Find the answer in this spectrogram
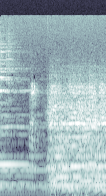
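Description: Rock band recording with electric guitar: a held chord dies away over the first second, then after a brief dip the guitars come back in, fuller and louder.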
